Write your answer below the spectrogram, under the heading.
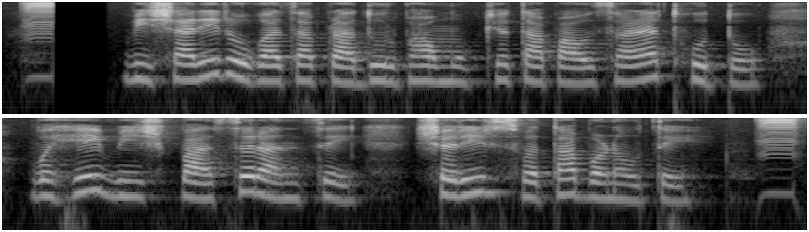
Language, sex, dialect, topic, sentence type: Marathi, female, Northern Konkan, agriculture, statement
